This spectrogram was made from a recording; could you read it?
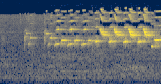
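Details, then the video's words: Hybrid goldfinch in Ksar el Kebir: a few spaced chirps build quickly into a loud, rapid chain of sharp, high twittered notes and liquid trills. "mixto jilguero ksar el kebir"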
